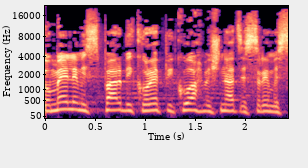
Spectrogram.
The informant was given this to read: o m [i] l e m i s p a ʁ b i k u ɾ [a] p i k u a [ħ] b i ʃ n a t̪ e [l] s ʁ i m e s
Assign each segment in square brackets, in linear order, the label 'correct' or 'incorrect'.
incorrect, incorrect, correct, incorrect

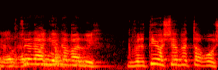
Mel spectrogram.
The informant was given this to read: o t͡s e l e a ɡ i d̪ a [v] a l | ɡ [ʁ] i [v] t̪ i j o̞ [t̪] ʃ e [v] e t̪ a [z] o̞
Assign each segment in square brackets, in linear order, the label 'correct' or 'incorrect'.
correct, incorrect, incorrect, incorrect, correct, incorrect

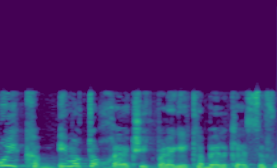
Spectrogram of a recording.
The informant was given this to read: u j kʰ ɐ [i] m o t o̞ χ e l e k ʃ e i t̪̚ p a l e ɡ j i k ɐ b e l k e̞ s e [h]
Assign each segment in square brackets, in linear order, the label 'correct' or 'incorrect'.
correct, incorrect

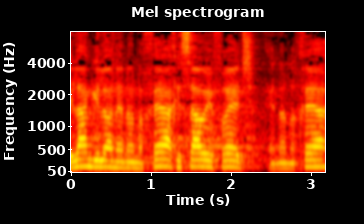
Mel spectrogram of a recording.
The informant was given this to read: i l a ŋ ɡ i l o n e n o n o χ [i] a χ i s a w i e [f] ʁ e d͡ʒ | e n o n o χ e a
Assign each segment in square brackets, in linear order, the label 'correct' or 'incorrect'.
incorrect, correct

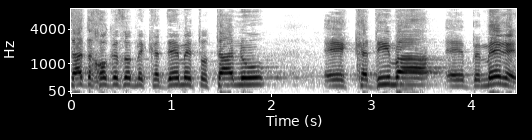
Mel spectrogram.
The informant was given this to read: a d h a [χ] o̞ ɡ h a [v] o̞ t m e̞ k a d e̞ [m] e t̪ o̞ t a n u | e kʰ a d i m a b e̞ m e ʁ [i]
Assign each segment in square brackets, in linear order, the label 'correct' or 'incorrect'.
correct, incorrect, correct, incorrect

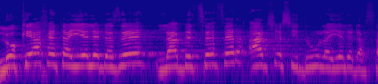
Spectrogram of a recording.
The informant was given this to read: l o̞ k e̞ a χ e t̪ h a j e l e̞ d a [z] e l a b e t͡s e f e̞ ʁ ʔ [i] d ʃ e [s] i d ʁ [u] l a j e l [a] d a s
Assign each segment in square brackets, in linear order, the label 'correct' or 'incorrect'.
correct, incorrect, correct, correct, incorrect

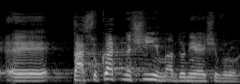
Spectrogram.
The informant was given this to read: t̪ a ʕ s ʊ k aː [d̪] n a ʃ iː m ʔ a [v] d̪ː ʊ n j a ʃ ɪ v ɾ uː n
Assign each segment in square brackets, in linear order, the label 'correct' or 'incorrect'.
incorrect, incorrect

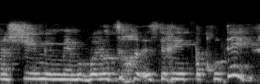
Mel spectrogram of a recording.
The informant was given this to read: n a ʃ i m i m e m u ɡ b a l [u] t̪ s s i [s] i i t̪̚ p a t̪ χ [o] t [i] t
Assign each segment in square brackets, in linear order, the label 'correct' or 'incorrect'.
correct, incorrect, incorrect, correct

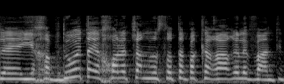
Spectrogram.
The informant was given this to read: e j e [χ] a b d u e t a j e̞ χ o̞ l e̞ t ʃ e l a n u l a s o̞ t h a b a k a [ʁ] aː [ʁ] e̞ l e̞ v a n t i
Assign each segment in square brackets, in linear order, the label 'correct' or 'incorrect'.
correct, correct, correct

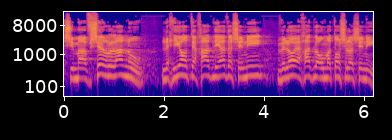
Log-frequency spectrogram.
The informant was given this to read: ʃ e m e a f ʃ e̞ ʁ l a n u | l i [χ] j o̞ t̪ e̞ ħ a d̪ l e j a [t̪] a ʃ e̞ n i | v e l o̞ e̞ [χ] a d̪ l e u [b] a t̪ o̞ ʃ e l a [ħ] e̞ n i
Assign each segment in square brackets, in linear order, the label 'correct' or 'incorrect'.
incorrect, incorrect, incorrect, incorrect, incorrect

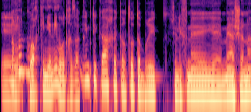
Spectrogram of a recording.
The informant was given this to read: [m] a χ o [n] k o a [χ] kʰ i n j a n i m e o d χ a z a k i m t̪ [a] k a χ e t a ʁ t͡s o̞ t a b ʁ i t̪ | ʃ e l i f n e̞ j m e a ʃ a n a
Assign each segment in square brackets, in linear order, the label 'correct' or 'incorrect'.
incorrect, correct, correct, incorrect

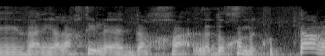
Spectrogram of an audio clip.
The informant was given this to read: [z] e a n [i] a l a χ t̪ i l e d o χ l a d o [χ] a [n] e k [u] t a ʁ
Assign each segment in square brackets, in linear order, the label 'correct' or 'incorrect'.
incorrect, correct, correct, incorrect, correct

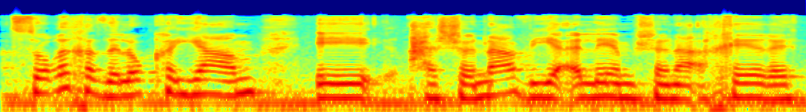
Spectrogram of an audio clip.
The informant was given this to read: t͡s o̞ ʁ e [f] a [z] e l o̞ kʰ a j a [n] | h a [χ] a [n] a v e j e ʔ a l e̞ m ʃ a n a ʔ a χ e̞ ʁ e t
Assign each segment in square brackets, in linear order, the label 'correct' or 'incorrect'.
incorrect, correct, incorrect, incorrect, correct

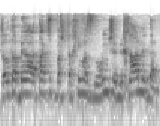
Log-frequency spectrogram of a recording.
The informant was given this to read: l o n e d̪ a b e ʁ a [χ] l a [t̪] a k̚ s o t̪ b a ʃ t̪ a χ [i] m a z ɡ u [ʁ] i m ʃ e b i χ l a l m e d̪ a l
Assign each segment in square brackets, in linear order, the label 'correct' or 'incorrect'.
incorrect, correct, correct, correct

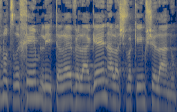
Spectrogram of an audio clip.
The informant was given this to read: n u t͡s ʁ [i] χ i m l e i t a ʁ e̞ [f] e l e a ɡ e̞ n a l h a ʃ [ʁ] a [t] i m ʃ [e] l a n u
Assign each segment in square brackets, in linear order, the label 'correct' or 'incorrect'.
correct, incorrect, incorrect, incorrect, correct

